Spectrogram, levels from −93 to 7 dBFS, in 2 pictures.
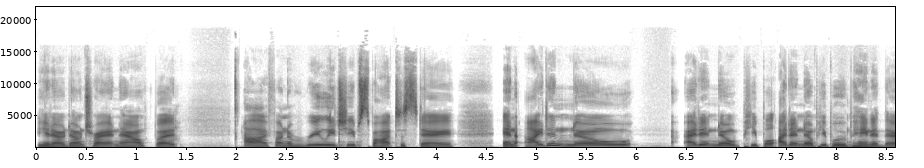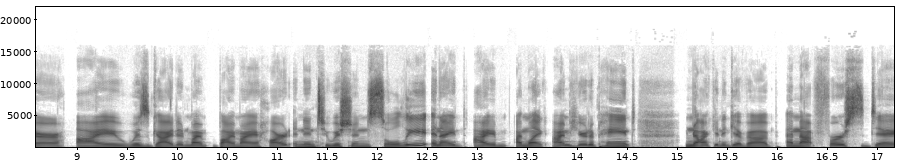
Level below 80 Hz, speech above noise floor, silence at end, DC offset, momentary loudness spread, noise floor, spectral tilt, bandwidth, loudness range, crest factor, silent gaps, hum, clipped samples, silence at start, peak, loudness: -52 dBFS; 20 dB; 0 s; under 0.1%; 5 LU; -41 dBFS; -3 dB/octave; 16 kHz; 2 LU; 20 dB; none; none; under 0.1%; 0.05 s; -2 dBFS; -21 LUFS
